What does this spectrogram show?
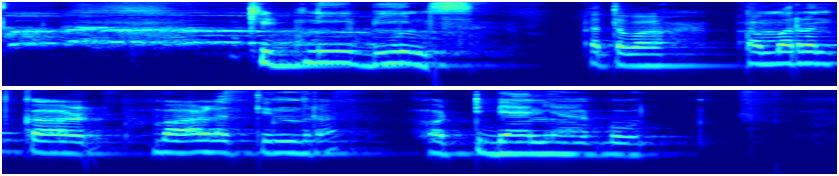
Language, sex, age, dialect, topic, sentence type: Kannada, male, 18-24, Northeastern, agriculture, statement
